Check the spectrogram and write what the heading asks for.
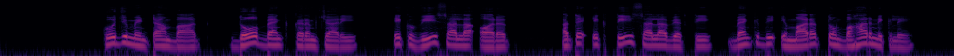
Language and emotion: Punjabi, neutral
